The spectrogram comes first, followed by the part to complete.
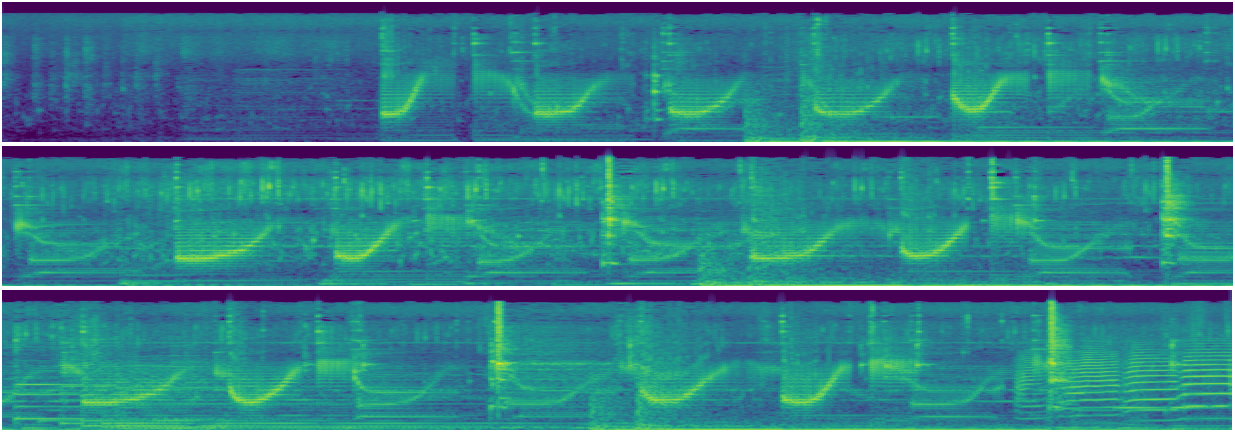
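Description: Instrumental band music starting up from a faint opening. A lead line of repeated swooping notes that dip and rise in pitch enters about two seconds in, and low bass notes join a couple of seconds later.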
